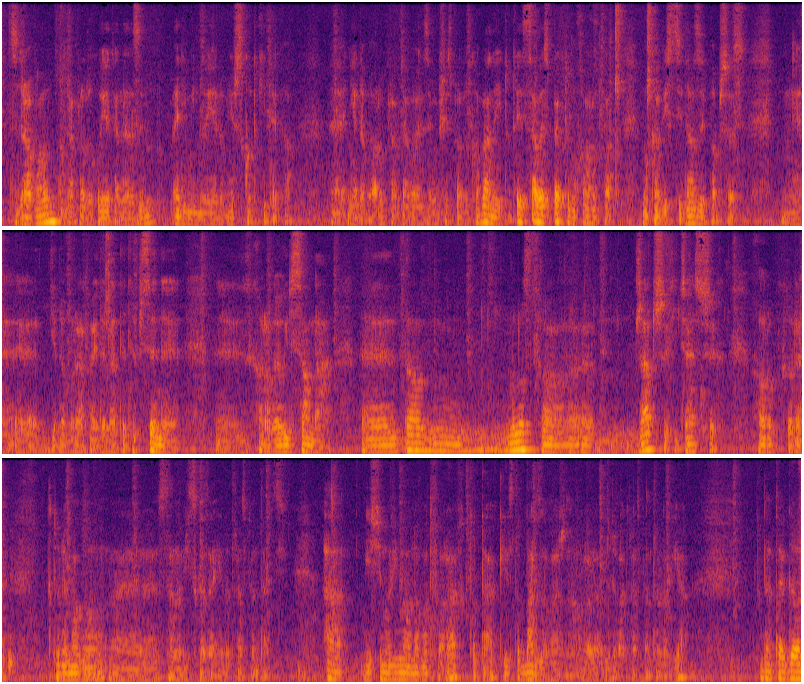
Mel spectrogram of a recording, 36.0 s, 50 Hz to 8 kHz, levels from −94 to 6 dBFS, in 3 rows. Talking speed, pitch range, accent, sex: 105 wpm, 85-110 Hz, native, male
